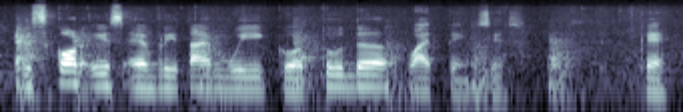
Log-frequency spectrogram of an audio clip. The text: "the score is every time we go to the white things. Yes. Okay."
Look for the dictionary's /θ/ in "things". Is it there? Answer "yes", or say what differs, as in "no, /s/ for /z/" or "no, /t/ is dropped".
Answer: no, /t/ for /θ/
